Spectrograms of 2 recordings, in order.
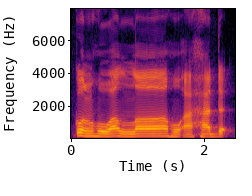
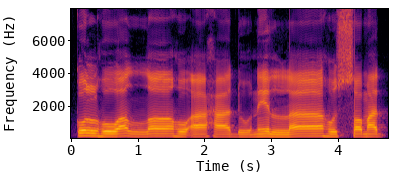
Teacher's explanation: Jadi cara membacanya, nun setelah dal ditambahkan kasroh. Kemudian alif lapad Allah itu tidak dibaca harkatnya. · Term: wasol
